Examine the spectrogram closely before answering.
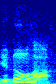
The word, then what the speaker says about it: Genao: And Yanoha. I'm going to have to remember that pronunciation. It's spelled Genao. But it's spelt that way, but that's not how it's pronounced.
